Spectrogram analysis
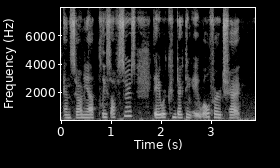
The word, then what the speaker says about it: Ansonia: And when police, the Ansonia, I believe it's pronounced Ansonia police officers, they were conducting a welfare check at Christine Holloway's Myrtle Avenue home.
